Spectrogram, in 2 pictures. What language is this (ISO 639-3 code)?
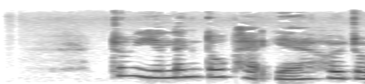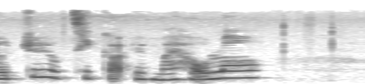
yue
